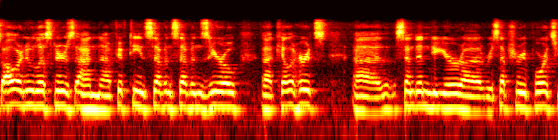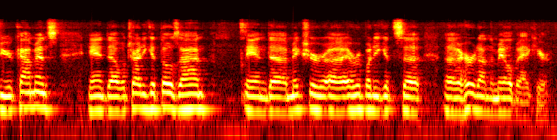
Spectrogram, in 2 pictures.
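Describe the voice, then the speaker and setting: A man hosting a radio program in a casual mailbag style, speaking haltingly with very frequent hesitations. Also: on the high side, fairly even intonation, warm tone. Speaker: radio show host.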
